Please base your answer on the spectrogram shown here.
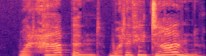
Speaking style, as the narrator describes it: cried

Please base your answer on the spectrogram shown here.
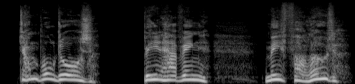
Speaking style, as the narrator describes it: Harry panted

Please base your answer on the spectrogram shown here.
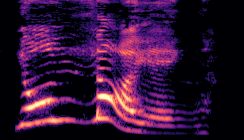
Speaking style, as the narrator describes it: he cried

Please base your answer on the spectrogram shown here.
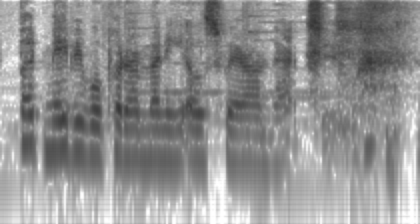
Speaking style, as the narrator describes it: you hear him kind of mutter a little quietly

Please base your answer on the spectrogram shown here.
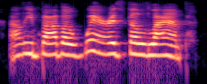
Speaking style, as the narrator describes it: a very large and very angry ogre who is screaming, spitting in his face

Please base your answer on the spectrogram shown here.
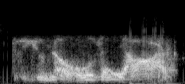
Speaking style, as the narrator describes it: she whispers

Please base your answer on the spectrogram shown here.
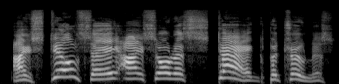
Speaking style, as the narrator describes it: shouted the first Death Eater

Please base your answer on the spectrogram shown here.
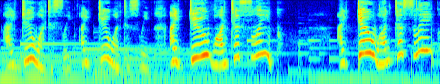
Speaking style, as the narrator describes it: shouted at home

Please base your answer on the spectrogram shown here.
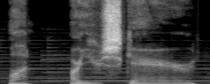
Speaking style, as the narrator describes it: he would taunt at them

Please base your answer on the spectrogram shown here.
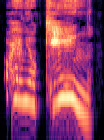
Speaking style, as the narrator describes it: thundered Agamemnon

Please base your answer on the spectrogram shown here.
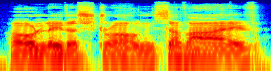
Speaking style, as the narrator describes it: bellowed

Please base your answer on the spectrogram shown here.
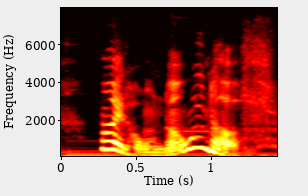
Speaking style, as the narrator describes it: replied the Scarecrow cheerfully

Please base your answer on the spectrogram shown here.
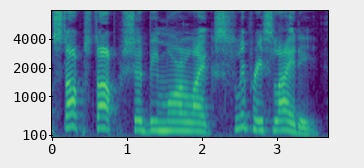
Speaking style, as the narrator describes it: Rostropovich called out

